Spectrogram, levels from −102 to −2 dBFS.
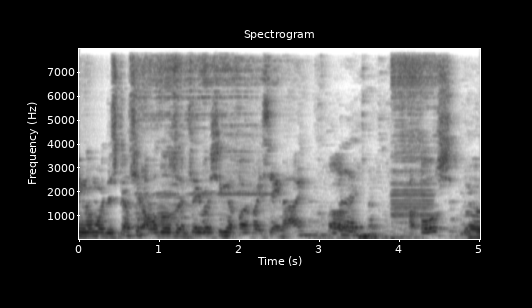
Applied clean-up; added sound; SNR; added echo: classical method WPE with log-MMSE.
